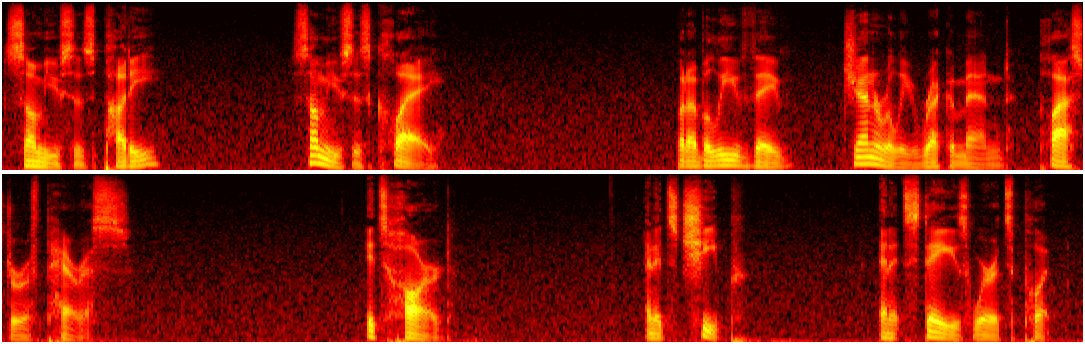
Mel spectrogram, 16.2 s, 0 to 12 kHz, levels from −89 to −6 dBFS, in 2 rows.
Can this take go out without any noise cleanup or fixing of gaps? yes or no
yes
